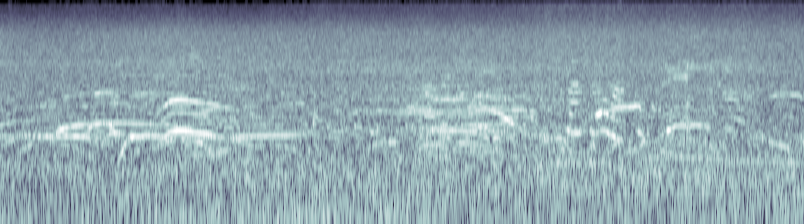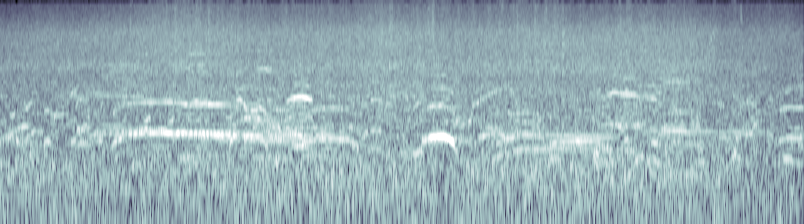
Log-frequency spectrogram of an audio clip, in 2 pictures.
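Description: A constant, heavy roar of crashing water surrounds a tour boat held at the base of Horseshoe Falls, with a crowd of tourists' excited chatter and scattered exclamations running throughout, lively over the thundering falls.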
